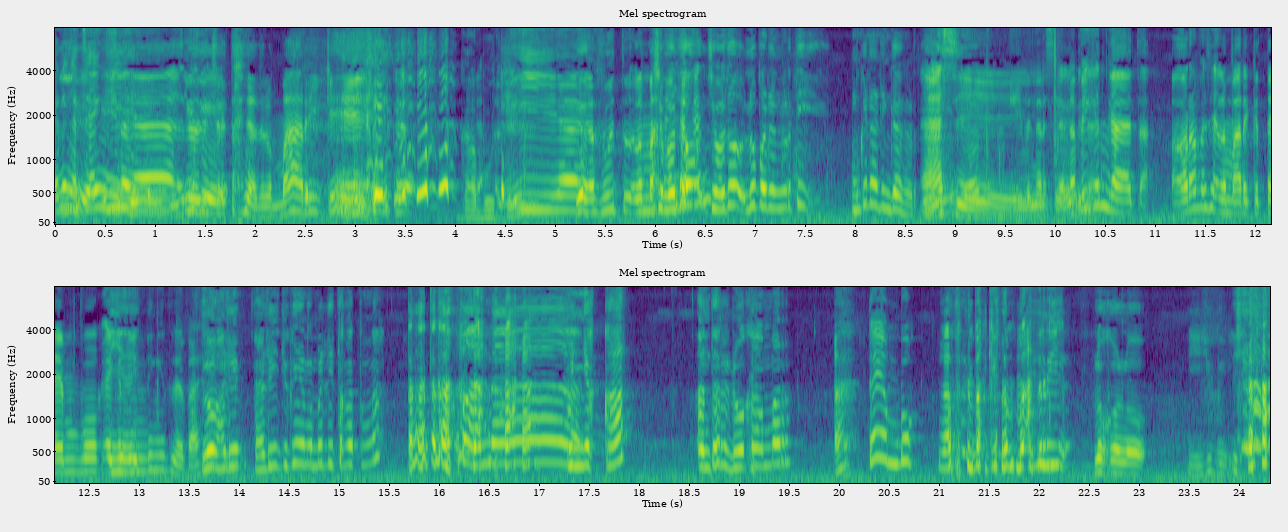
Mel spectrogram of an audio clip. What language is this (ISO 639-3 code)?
ind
